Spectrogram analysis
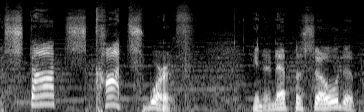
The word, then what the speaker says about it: Staats: earned reward yes if you want to know it's spelled s-t-a-a-t-s cots c-o-t-s worth w-o-r-t-h stots Cuts worth listening and well my name is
